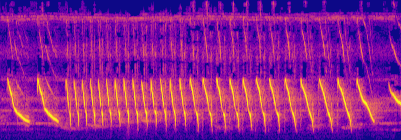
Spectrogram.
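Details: Canary song played as a tutor and trigger for young or silent canaries: two sharp downward-sliding whistles, then a long, fast run of steeply descending notes that gradually slows, ending with another falling whistle.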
